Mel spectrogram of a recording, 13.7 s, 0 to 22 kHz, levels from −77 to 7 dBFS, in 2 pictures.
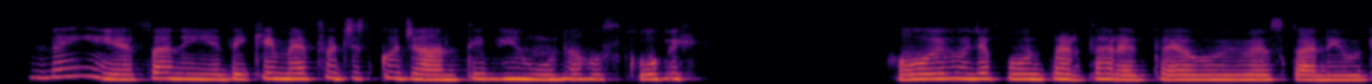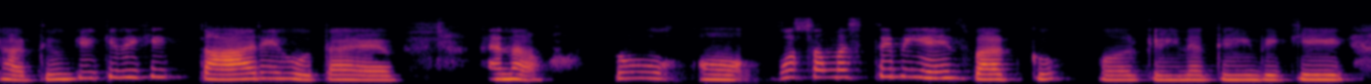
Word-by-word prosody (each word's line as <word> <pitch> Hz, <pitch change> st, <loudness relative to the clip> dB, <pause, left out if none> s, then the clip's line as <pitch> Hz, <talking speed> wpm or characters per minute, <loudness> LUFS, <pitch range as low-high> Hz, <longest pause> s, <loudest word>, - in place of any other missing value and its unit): नहीं, 345 Hz, -3 st, -4 dB
ऐसा 255 Hz, +4 st, -2 dB
नहीं 250 Hz, -2 st, +3 dB
है। 235 Hz, -, 0 dB
देखिए, 245 Hz, +3 st, -1 dB
मैं 260 Hz, 0 st, +4 dB
तो 285 Hz, -, -6 dB
जिसको 270 Hz, +3 st, -5 dB
जानती 230 Hz, +1 st, +2 dB
भी 250 Hz, +1 st, +3 dB
हूँ 240 Hz, -2 st, +5 dB
ना, 245 Hz, 0 st, +1 dB
उसको 240 Hz, 0 st, -3 dB
भी 255 Hz, 0 st, -5 dB, 1.0 s
वो 240 Hz, +2 st, +3 dB
भी 260 Hz, -, +3 dB
मुझे 265 Hz, -1 st, +2 dB
फ़ोन 250 Hz, -1 st, +2 dB
करता 250 Hz, 0 st, +1 dB
रहता 220 Hz, 0 st, 0 dB
है, 225 Hz, -, +3 dB
वो 225 Hz, 0 st, +1 dB
भी 225 Hz, 0 st, +2 dB
मैं 225 Hz, 0 st, +3 dB
उसका 225 Hz, 0 st, 0 dB
नहीं 215 Hz, 0 st, +1 dB
उठाती 215 Hz, +1 st, -2 dB
हूँ 245 Hz, -, +1 dB
क्योंकि 295 Hz, +4 st, -7 dB
देखिए, 335 Hz, +2 st, -4 dB, 0.2 s
कार्य 250 Hz, +3 st, +6 dB
होता 230 Hz, -4 st, -1 dB
है, 215 Hz, -2 st, +2 dB, 0.5 s
है 250 Hz, -, +2 dB
ना। 245 Hz, -3 st, +3 dB, 0.4 s
तो 285 Hz, 0 st, -5 dB
अ, 240 Hz, -, -11 dB, 0.4 s
वो 335 Hz, -, 0 dB
समझते 345 Hz, +1 st, -3 dB
भी 365 Hz, -1 st, -5 dB
हैं 295 Hz, -, +1 dB
इस 295 Hz, -, -12 dB
बात 240 Hz, -1 st, +4 dB
को, 245 Hz, -, -1 dB, 0.3 s
और 215 Hz, 0 st, -2 dB
कहीं 215 Hz, -1 st, -3 dB
न 220 Hz, -, 0 dB
कहीं 220 Hz, -1 st, 0 dB
देखिए 220 Hz, +1 st, +1 dB
245 Hz, 215 wpm, -25 LUFS, 225-270 Hz, 1.0 s, कार्य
